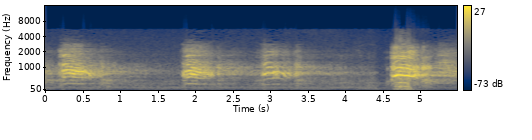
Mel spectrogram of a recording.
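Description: Loud, coarse barks from a chacma baboon ring out in four distinct bursts, each fading quickly. The calls come at uneven intervals of one to two seconds, with brief quiet between them.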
